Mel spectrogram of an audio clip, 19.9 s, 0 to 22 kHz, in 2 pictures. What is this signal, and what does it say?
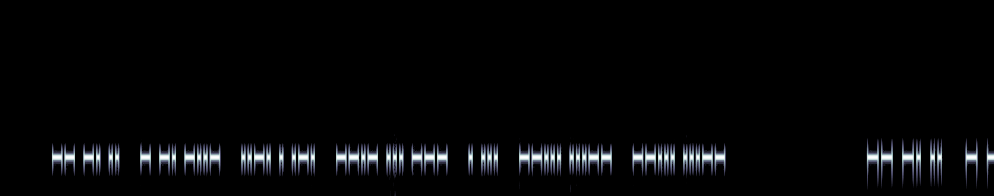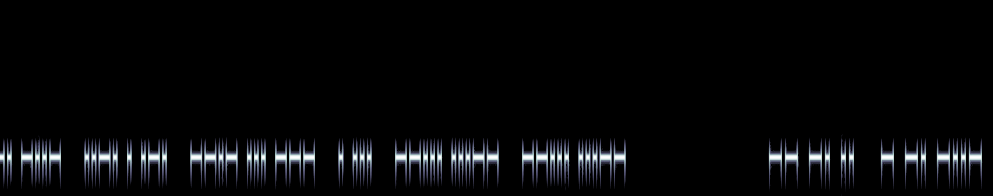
Morse code, heard as a keyed tone, about 33 wpm, 700 Hz. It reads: MNI TNX FER QSO ES 73 73 MNI TNX FER QSO ES 73 73 MNI TNX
